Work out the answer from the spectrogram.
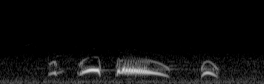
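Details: Gentle Thổ-style lure call of a spotted dove, used to rouse newly caught birds to call. One mellow phrase: a soft lead-in note, a rising hoot, a long drawn-out downward coo, then a short closing hoot.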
